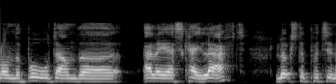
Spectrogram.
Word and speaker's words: LASK: this with this apologies i've been saying it wrong it's not lask it's lask looks like it will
